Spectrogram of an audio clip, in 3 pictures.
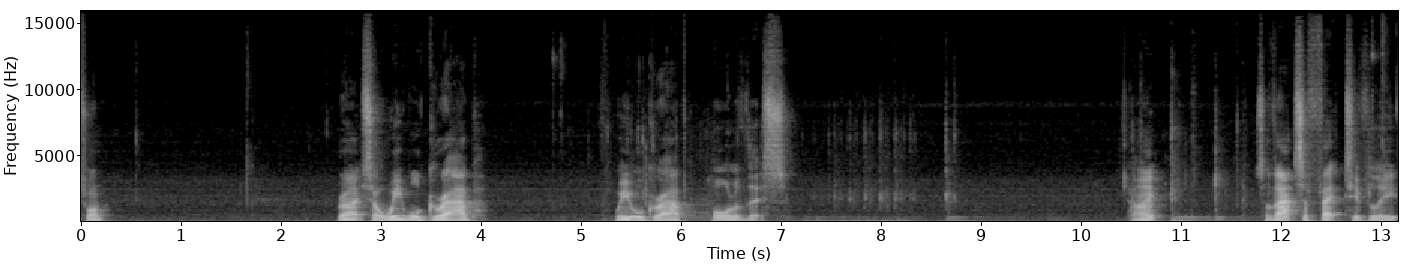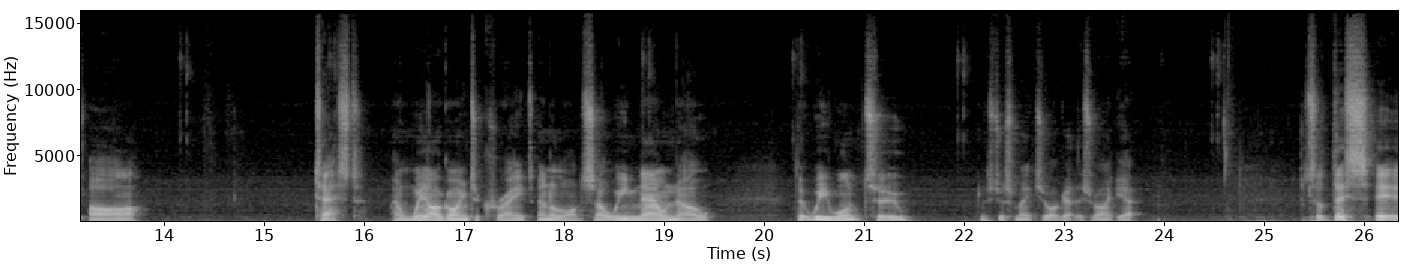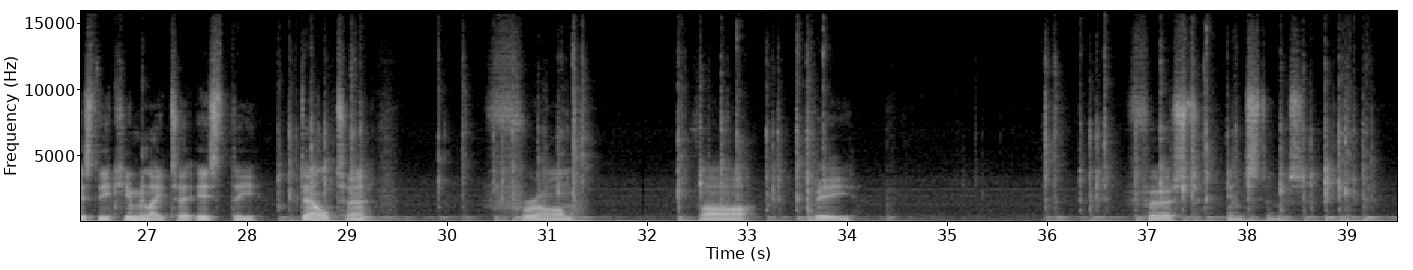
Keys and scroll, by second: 24.9 Left.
